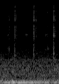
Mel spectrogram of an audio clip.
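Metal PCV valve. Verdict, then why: Working. An old metal PCV valve, removed from a 2005 GX470, is shaken by hand, giving a brief, light clicking rattle as its internal part moves. The moving part shows the valve still works, though it is being replaced anyway as routine maintenance.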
